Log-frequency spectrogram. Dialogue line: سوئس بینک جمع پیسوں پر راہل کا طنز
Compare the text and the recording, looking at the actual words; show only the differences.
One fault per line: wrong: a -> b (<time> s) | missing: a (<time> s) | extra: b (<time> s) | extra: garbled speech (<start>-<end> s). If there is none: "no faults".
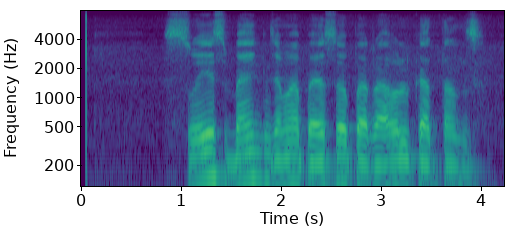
no faults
